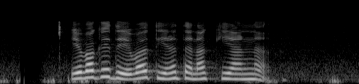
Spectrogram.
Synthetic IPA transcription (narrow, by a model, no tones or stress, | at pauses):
eːʋaɡeːd̪eːʋalt̪ijənət̪ænakːijanːə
